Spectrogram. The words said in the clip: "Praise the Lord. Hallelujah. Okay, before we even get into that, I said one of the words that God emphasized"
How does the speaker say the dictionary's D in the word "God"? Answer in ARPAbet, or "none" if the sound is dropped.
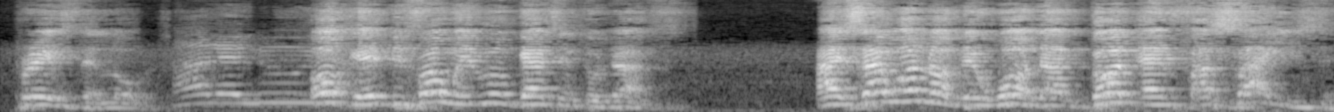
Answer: D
